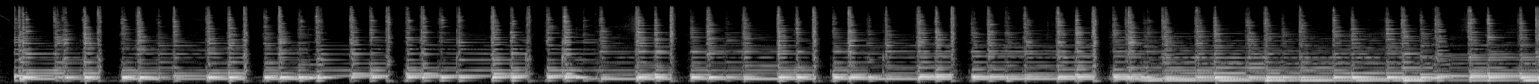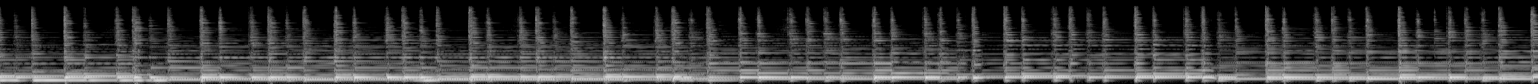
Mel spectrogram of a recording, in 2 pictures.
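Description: Solid koa tenor ukuleles strummed in chords, playing the same piece on a Kamaka HF3, then a KoAloha KTM-00, then a Kanile'a K1-T near the end. For the first ten seconds or so, the strums come about every second and a half with short breaks between them. After that the strumming is continuous and the chord changes every couple of seconds.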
